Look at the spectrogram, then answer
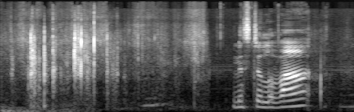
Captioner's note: paper rustling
